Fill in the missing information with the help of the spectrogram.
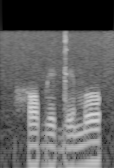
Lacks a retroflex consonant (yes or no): yes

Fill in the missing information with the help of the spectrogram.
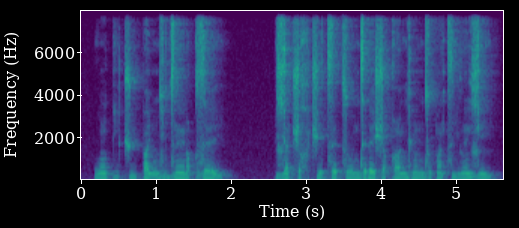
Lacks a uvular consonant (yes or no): no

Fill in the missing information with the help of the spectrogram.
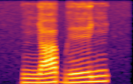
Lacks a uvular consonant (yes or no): yes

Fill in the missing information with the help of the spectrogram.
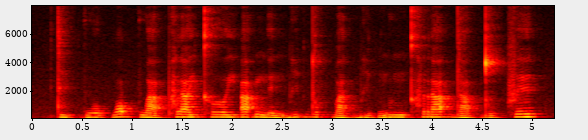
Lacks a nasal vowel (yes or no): yes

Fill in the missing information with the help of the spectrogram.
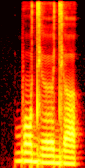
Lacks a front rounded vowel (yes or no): no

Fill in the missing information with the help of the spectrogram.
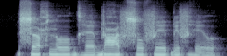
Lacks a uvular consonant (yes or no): yes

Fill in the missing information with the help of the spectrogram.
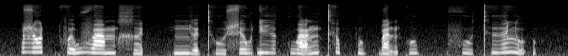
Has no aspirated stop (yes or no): no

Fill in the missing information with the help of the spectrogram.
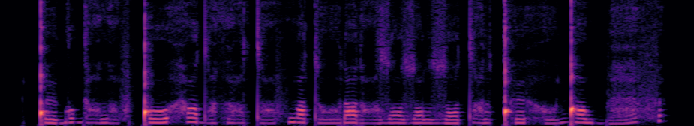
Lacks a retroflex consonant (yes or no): yes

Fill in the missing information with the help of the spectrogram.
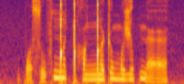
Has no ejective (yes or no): yes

